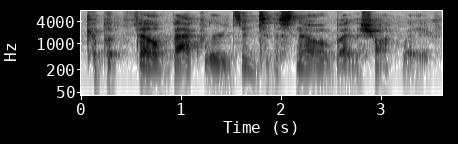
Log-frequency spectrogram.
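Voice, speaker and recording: A man narrating a scripted fantasy story in a dramatic manner, with emphatic swells and hushed drops. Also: fairly low pitch, unhurried. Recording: clear background noise.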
